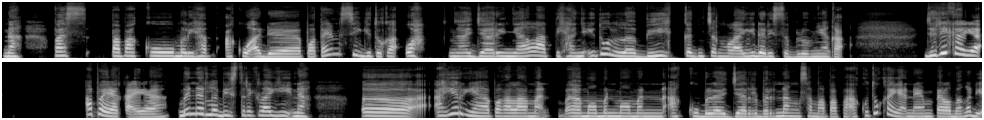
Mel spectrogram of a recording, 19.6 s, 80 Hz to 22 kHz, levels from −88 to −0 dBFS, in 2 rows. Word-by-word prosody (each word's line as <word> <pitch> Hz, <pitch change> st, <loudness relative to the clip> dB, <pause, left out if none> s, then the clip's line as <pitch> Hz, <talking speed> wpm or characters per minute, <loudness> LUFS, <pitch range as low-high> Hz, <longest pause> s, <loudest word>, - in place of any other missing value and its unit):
Nah, 225 Hz, 0 st, +3 dB, 0.3 s
pas 275 Hz, -, -1 dB, 0.2 s
papaku 255 Hz, 0 st, +3 dB
melihat 235 Hz, 0 st, +1 dB, 0.2 s
aku 230 Hz, +1 st, 0 dB
ada 205 Hz, -1 st, +2 dB
potensi 300 Hz, -, -2 dB
gitu 235 Hz, -1 st, -1 dB
Kak 220 Hz, -2 st, -1 dB
wah 260 Hz, +1 st, +3 dB, 0.3 s
ngajarinnya 230 Hz, 0 st, +1 dB
latihannya 240 Hz, -3 st, 0 dB
itu 380 Hz, +9 st, 0 dB
lebih 240 Hz, 0 st, +2 dB
kencang 235 Hz, -1 st, -2 dB
lagi 215 Hz, +2 st, +1 dB
dari 225 Hz, -1 st, +4 dB
sebelumnya 200 Hz, 0 st, -3 dB
Kak, -, -, -2 dB, 0.8 s
jadi 295 Hz, -, +3 dB
kayak 350 Hz, -3 st, +3 dB, 0.8 s
apa 365 Hz, 0 st, +1 dB
ya 230 Hz, -3 st, +5 dB
Kak -, -, +2 dB
ya? 190 Hz, -1 st, +1 dB, 0.2 s
Bener 385 Hz, +6 st, +1 dB
lebih 295 Hz, -4 st, +1 dB
strict 290 Hz, 0 st, -7 dB
lagi. 270 Hz, -4 st, 0 dB
Nah, 230 Hz, -2 st, +2 dB, 0.6 s
eee, 245 Hz, -3 st, +4 dB, 0.3 s
akhirnya 275 Hz, -, -1 dB
pengalaman, 230 Hz, -1 st, 0 dB
eee, 225 Hz, +1 st, 0 dB
momen-momen 225 Hz, -1 st, 0 dB
aku 230 Hz, +1 st, -5 dB
belajar 210 Hz, 0 st, +1 dB
berenang 230 Hz, +3 st, -1 dB
sama 215 Hz, -3 st, -4 dB
papa 200 Hz, +1 st, -4 dB
aku 245 Hz, -, -11 dB
tuh 455 Hz, -, -2 dB
kayak 255 Hz, -, -1 dB
nempel 215 Hz, 0 st, -1 dB
banget 255 Hz, +7 st, -2 dB
230 Hz, 140 wpm, -24 LUFS, 220-260 Hz, 0.8 s, ya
